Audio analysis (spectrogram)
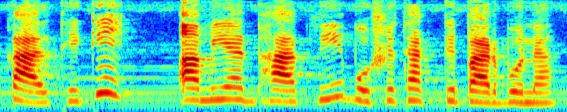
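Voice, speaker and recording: A woman's voice: high voice, quick pace, pushed and bright, soft background music. A woman voicing an aggrieved, quarrelsome young wife in a village cartoon, arguing and complaining. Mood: indignant. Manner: complaining, argumentative. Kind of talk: Bengali moral-tale cartoon dubbing.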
